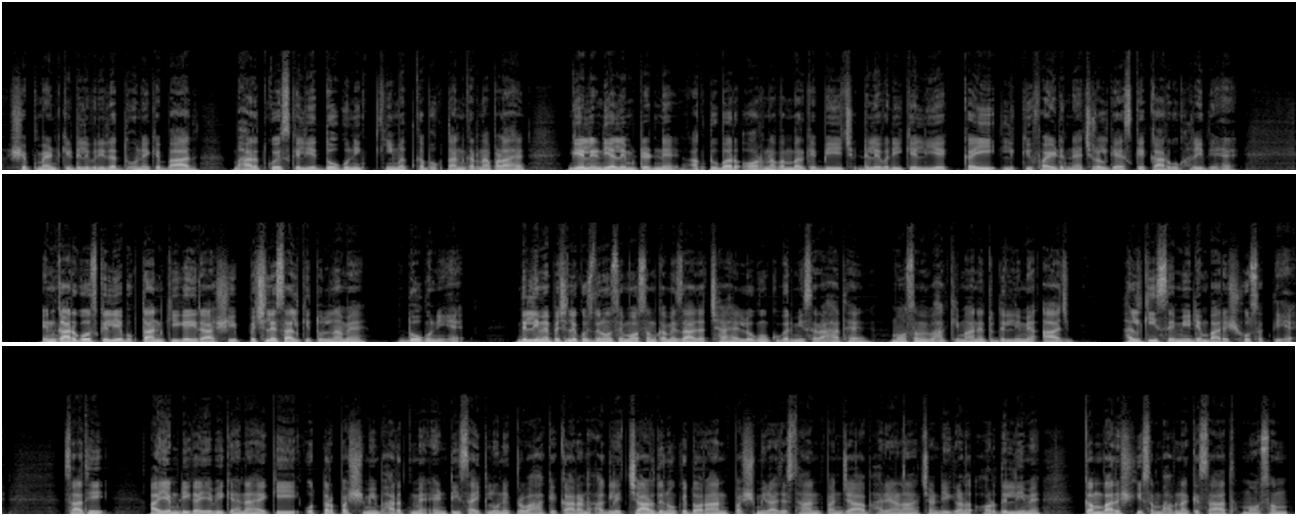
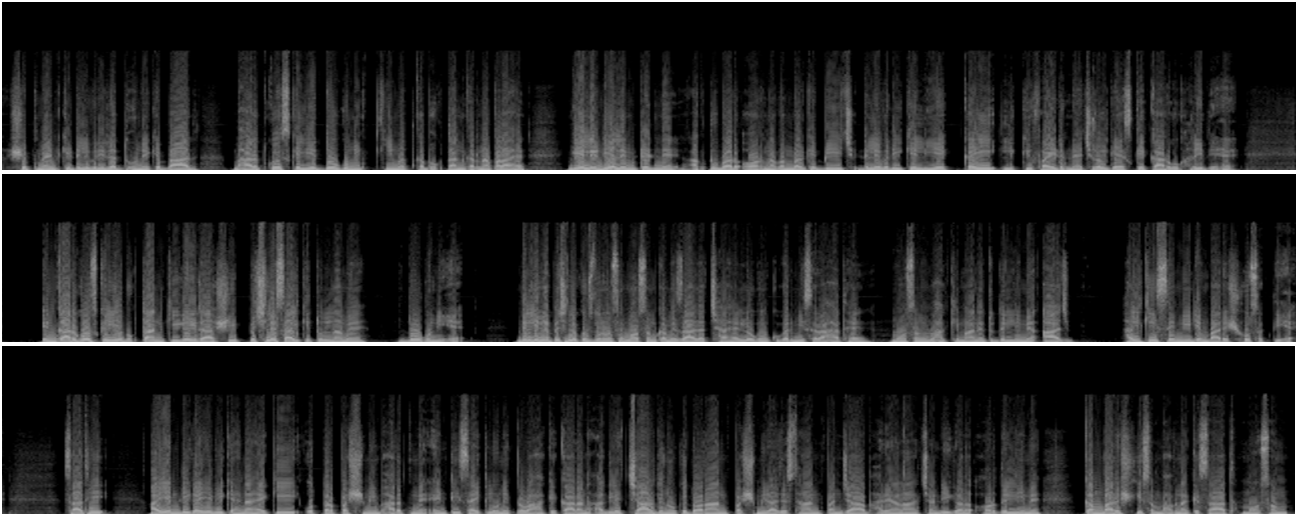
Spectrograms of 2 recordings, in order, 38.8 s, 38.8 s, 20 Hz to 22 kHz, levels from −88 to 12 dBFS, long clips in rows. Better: first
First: none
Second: distortion; heavy; 19% of the sound clipped

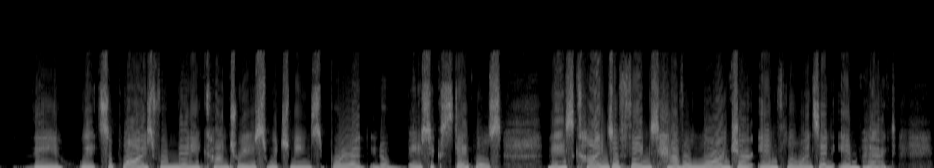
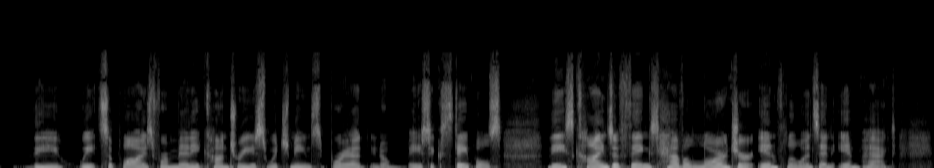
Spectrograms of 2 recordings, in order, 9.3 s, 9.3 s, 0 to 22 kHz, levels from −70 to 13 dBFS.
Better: second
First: distortion; heavy; 29% of the sound clipped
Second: none

